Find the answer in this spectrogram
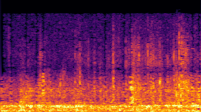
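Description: Radio-drama sound effect of a passenger train running, heard from inside the carriage: a steady rumble and clatter with faint irregular crackles over it.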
